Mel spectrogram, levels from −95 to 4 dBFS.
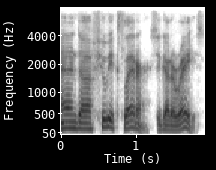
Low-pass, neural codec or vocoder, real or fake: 7.2 kHz; none; real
